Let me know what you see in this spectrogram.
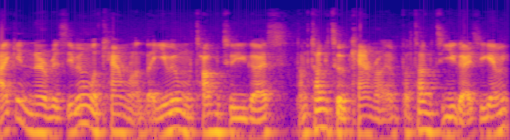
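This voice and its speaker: The man talks very fast at a medium pitch. His pitch varies in an ordinary way. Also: hardly any pauses. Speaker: car enthusiast vlogger. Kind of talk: casual vlog talk to camera. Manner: halting, frequent filler uh.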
